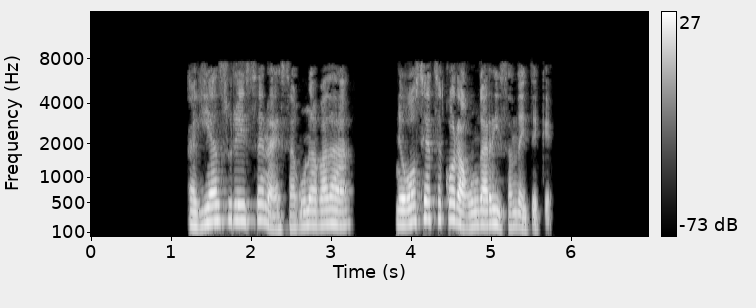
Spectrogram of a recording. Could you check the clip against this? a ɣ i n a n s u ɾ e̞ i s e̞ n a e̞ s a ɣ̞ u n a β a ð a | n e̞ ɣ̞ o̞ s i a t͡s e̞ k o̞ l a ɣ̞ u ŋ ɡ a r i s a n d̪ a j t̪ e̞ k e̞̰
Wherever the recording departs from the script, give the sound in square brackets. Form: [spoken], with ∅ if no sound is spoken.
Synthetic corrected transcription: a ɣ i [∅] a n s u ɾ e̞ i s e̞ n a e̞ s a ɣ̞ u n a β a ð a | n e̞ ɣ̞ o̞ s i a t͡s e̞ k o̞ l a ɣ̞ u ŋ ɡ a r [iː] s a n d̪ a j t̪ e̞ k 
